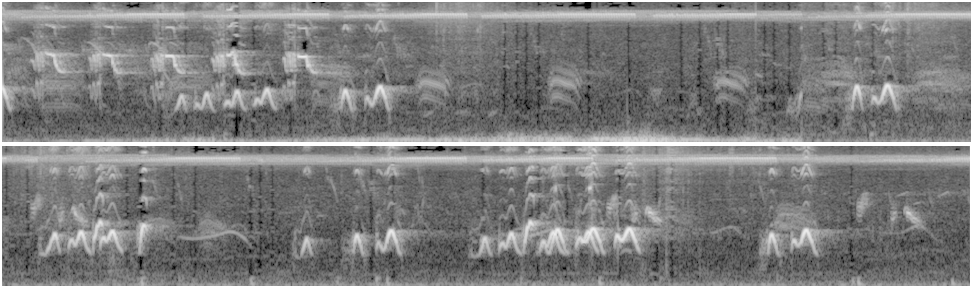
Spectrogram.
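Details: Female Asian koel giving rapid runs of harsh, hooked notes, with higher chirping birds in the background at the start, a low rumble early on, and a constant high-pitched whine underneath.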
